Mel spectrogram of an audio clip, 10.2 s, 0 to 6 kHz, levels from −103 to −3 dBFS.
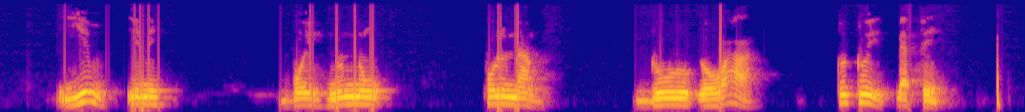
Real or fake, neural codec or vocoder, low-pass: real; none; 5.4 kHz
